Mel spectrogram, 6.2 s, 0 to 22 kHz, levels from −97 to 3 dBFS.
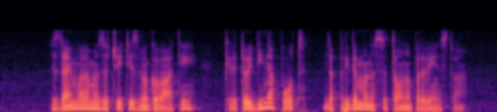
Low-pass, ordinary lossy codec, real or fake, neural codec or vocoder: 7.2 kHz; none; real; none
